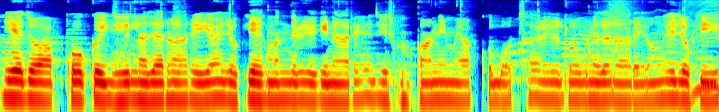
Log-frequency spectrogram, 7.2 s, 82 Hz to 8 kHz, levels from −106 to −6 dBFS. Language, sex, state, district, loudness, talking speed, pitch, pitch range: Hindi, male, Uttar Pradesh, Muzaffarnagar, -20 LUFS, 235 wpm, 140 Hz, 135-140 Hz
